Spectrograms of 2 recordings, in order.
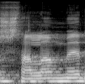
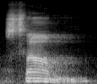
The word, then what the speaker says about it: সালাম: বাহ্যিক সালাম দিত কিন্তু সালামের যে লামটি রয়েছে সালাম সিন লাম আলিফ মিম তাই না সালাম এই লামটিকে তারা সাইলেন্ট করে দিত উচ্চারণ করতো না তাহলে লামকে যদি মাইনাস করে দেন তো কি হয়ে যাবে সালাম ছিল লামকে আপনি ওখান থেকে সরিয়ে দিলেন তাহলে কি হবে সাম সাম মানে মৃত্যু সাম মানে মরণ আর মরণ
